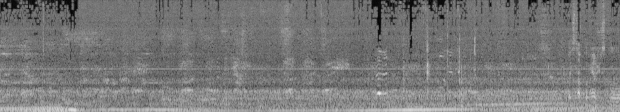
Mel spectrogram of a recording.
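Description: A Ford Mustang Shelby pulls away in first gear on a racing circuit, its low engine rumble steady and close, with a short revving rise near the start and a swell toward the end while people talk over it.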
